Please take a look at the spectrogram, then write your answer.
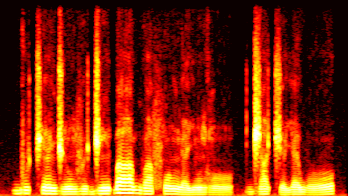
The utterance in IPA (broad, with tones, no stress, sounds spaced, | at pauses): ɡ u˦ t͡ʃ ɛ̃˦ d͡ʒ ũ˧ v ɨ˧ d͡ʒ ĩ˧ ɓ aː˦ ɡʷ a˧ f ɔ̃˧ ŋ ɛ˨ j ũ˨ ɣ ɔ̃˨ | d͡ʒ a˧ t͡ʃ ə˨ j ɛ˧ w oː˨˦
